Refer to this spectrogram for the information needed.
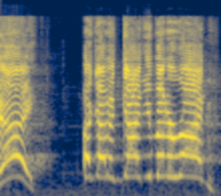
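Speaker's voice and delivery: screaming as loud as possible. A player's character trying to intimidate others; screaming as loud as possible. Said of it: "I scream at them as loud as I can".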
